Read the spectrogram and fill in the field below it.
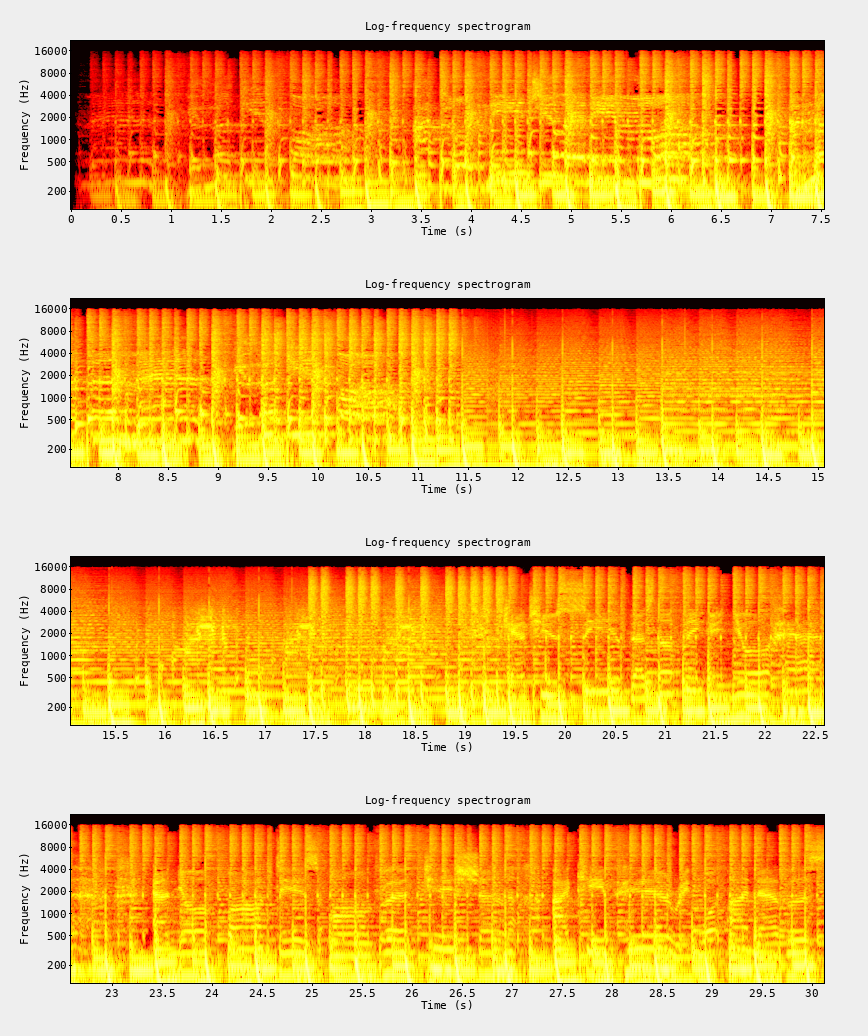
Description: electronic

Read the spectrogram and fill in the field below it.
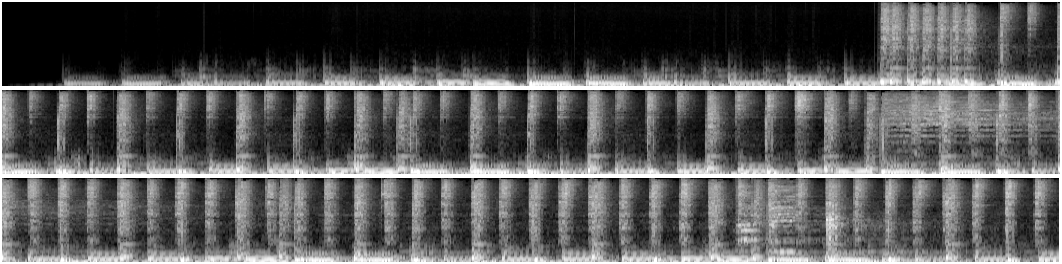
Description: beat

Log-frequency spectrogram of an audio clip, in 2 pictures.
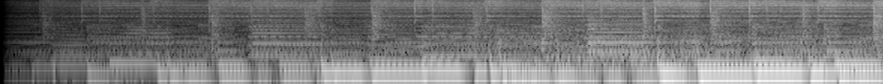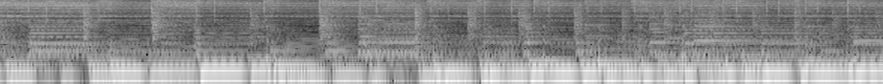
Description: space jazz and percussion ensemble waltz

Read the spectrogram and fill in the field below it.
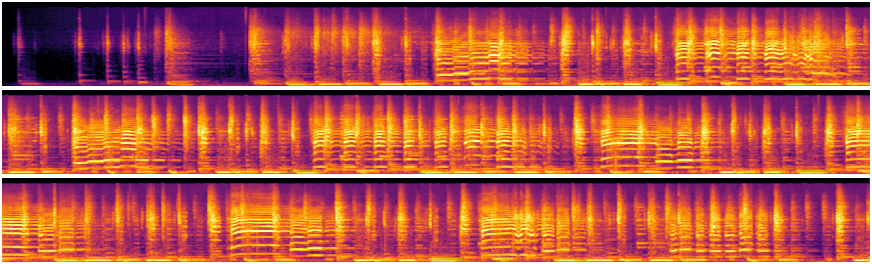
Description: instrumental reggae

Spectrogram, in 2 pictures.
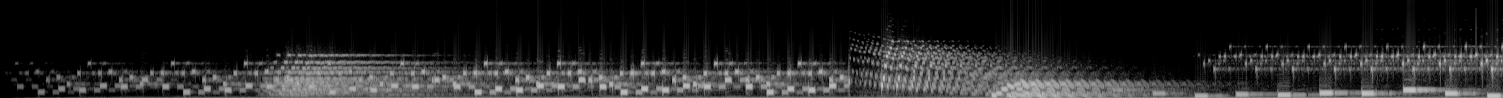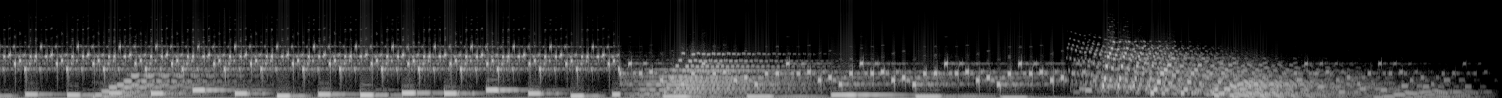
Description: radiophonic music; bbc radiophonic workshop; tomorrows world

